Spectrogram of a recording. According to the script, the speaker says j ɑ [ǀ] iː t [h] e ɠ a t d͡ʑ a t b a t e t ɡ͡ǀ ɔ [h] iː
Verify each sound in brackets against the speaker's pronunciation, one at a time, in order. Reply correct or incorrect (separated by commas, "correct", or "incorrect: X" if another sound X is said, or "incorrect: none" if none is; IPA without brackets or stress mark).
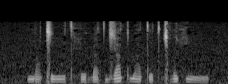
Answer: correct, correct, incorrect: ç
